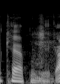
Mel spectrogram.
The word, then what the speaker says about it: Kaepernick: It's Colin Kaepernick. – It's Colin Kaepernick.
